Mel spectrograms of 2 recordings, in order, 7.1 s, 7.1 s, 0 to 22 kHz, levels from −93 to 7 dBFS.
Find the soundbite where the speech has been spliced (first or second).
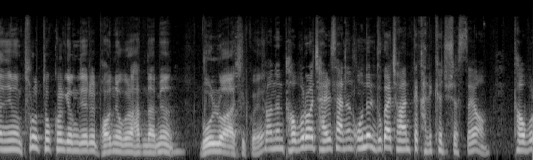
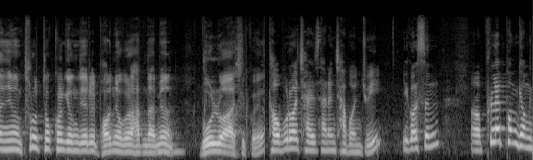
second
